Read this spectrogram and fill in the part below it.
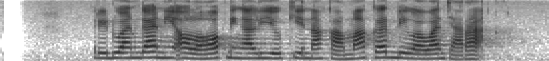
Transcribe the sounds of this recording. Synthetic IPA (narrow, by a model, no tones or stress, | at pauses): riduanɡaniɔlɔɦɔk̚niŋalijukinakamakɨrdiwawaɲt͡ʃaɾa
